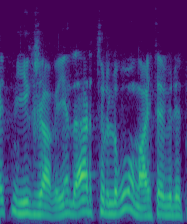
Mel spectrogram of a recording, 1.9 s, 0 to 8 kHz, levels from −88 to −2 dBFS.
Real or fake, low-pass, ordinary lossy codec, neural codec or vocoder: real; 7.2 kHz; AAC, 48 kbps; none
